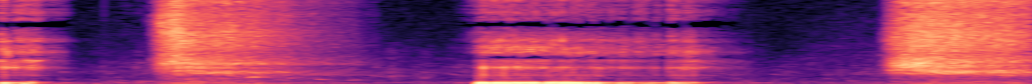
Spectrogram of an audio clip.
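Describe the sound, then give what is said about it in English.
A voice imitates a sleeper's snoring: slow cycles of a hissy drawn-in breath followed by a low, rattling snore, repeated about twice with brief pauses between. “Like, a normal person sleeps like this.”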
